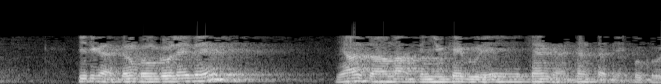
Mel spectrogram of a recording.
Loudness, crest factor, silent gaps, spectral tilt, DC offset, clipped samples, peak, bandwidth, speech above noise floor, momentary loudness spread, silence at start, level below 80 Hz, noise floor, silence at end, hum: -13 LUFS; 14 dB; none; -10 dB/octave; under 0.1%; under 0.1%; 0 dBFS; 4 kHz; 29 dB; 10 LU; 0 s; -44 dBFS; -41 dBFS; 0 s; none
